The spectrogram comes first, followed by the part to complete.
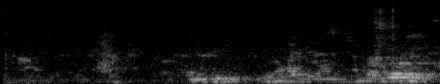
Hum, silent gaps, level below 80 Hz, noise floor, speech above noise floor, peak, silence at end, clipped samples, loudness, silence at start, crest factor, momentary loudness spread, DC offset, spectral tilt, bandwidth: none; none; -62 dBFS; -57 dBFS; 26 dB; -14 dBFS; 0 s; under 0.1%; -32 LUFS; 0.05 s; 20 dB; 24 LU; under 0.1%; -7.5 dB/octave; 16 kHz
